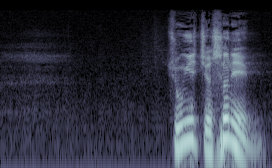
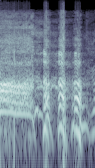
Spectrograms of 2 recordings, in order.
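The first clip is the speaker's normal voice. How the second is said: loud burst of laughter; 8 dB louder than usual. Retold or imitated. After crying out to mother.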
